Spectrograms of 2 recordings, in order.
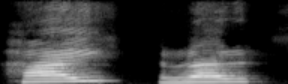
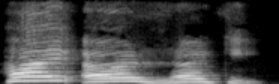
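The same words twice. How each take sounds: First: हायरार्ची drawn out slowly as hi-rar-CHEE; slow हायरार्ची ending in a CH sound; wrong pronunciation. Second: हायरार्की slowly as HI-uh-rar-kee; slow हायरार्की with a K, never CH; correct pronunciation. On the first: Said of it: "no, इसकी correct pronunciation". (हायरार्ची धीरे, अंत में 'ची') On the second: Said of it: "इसकी correct pronunciation होती है". (हायरार्की धीरे, अंत में 'की') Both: Shown as a demonstration.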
